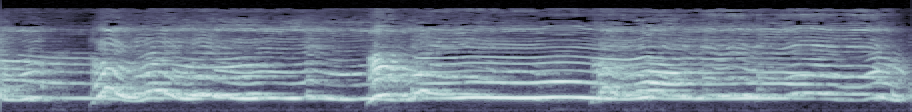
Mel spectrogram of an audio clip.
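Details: A Siberian Husky and a German Shepherd, household pets, howl against each other to see which is louder; three sustained howls, each starting with an upward swoop then holding a steady wavering tone.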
